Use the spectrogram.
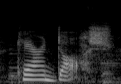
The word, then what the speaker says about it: Caran d'Ache: Okay, so I just hope that I can pronounce this. Caran d'Ache or Caran d'Ache. It's Caran d'Ache.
